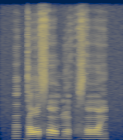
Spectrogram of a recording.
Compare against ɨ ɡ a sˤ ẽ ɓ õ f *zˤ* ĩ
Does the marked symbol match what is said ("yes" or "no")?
yes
